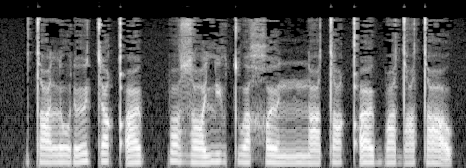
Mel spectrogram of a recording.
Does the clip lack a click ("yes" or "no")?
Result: yes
